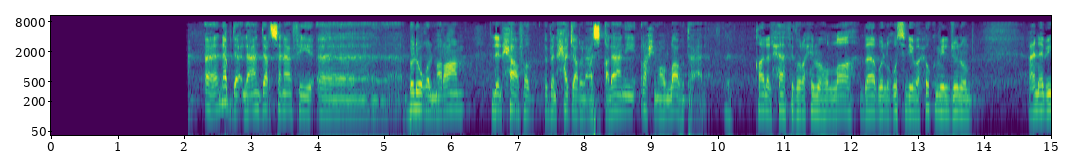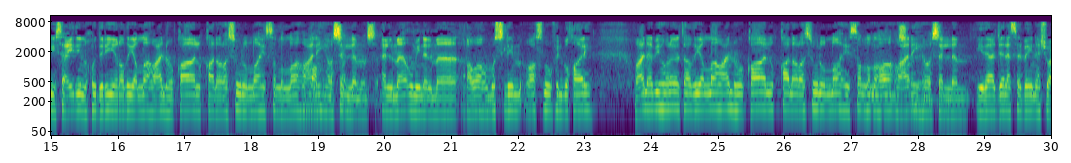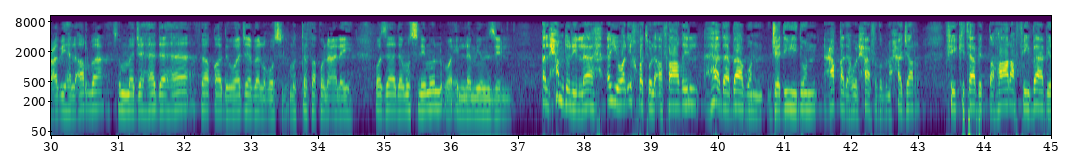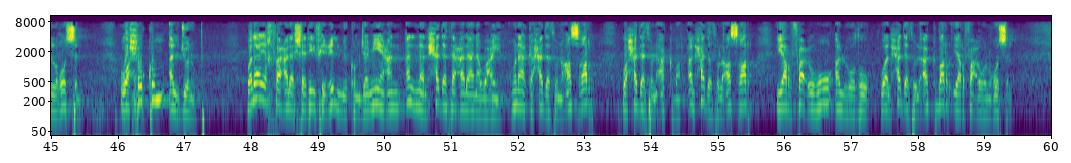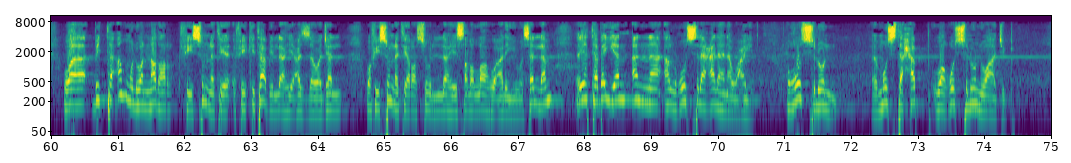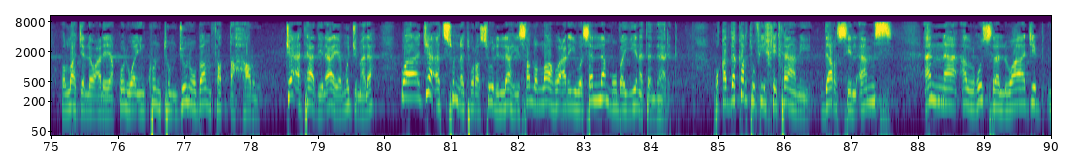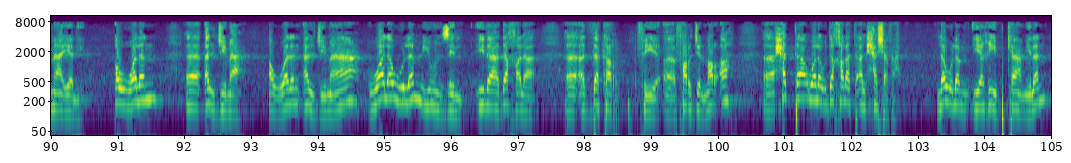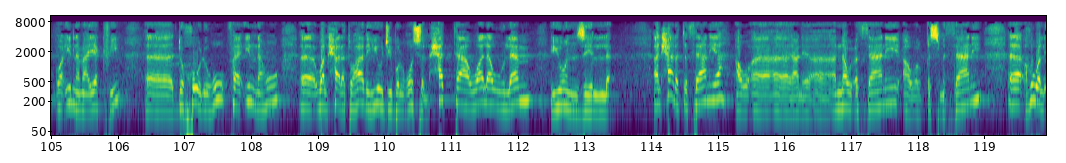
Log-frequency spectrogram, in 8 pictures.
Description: تاريخ النشر ١٥ ذو الحجة ١٤٤٤ هـ المكان: المسجد النبوي الشيخ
